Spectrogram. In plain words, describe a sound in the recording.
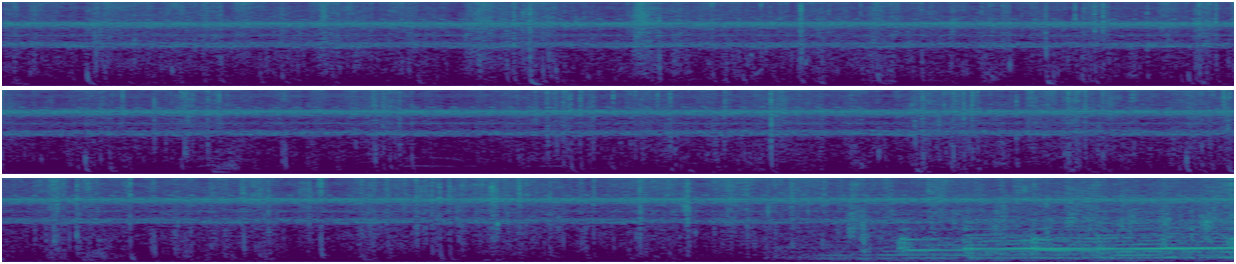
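Footsteps crunch softly on dry leaves and twigs.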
